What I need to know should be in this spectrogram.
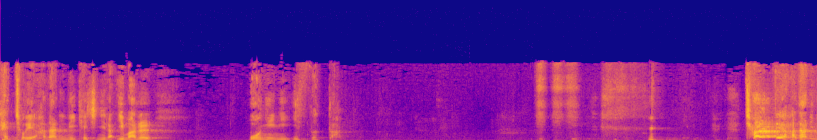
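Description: A middle-aged man speaks with animation through a microphone, in bursts with pauses.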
